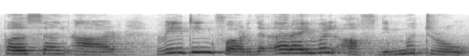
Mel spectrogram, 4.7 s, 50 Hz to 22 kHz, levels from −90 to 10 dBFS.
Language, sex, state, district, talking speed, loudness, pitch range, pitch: English, female, Maharashtra, Mumbai Suburban, 115 wpm, -15 LUFS, 185-270 Hz, 225 Hz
